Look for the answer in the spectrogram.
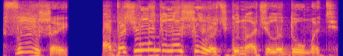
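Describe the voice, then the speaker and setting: A man's voice: high voice, huge pitch swings, moderate pace, bright, forceful tone, no echo, heavily acted. A man voicing a good-natured woman company boss who is curious and easily surprised, in audiobook dialogue. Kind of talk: audiobook character voice.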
